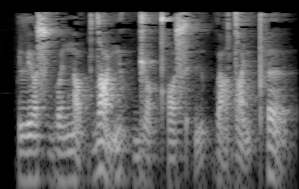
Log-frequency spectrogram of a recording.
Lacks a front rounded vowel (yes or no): no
